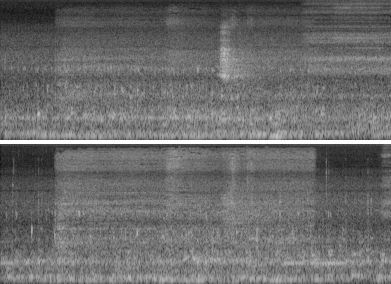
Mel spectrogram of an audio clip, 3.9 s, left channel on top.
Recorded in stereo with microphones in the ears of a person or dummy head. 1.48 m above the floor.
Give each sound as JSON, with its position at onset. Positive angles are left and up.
{"t": 0.5, "sound": "breathing", "side_deg": -25, "distance_m": 1.1}
{"t": 2.2, "sound": "whispering", "side_deg": 70, "distance_m": 6.0}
